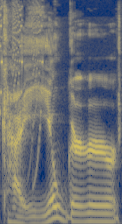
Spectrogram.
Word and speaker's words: Kyogre: so what yeah my knowledge of Japanese tells me it's probably kiler got do something like that at least in the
